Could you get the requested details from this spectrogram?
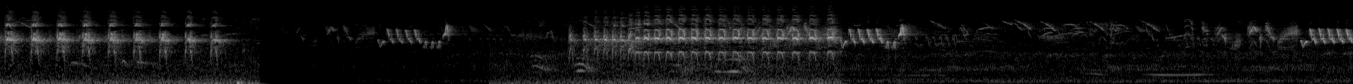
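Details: Rufous hornero song in two bursts of rapid, evenly spaced ringing notes about four per second, separated by a quiet gap, followed by a jumble of varied chirps and whistles from other birds.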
